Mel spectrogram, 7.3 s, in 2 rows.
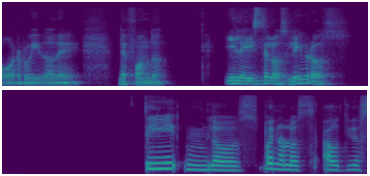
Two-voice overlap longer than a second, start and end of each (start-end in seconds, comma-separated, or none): none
